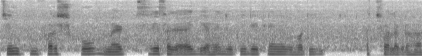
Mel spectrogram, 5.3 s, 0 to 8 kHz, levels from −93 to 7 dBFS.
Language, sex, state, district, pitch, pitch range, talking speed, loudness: Hindi, male, Bihar, Darbhanga, 130 Hz, 125-140 Hz, 205 wpm, -27 LUFS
